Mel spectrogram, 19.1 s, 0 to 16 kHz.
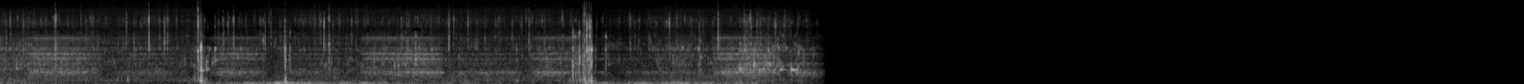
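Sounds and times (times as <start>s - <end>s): muffled underwater sloshing: 0.0s - 10.3s
low rumble of water: 0.0s - 10.4s.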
